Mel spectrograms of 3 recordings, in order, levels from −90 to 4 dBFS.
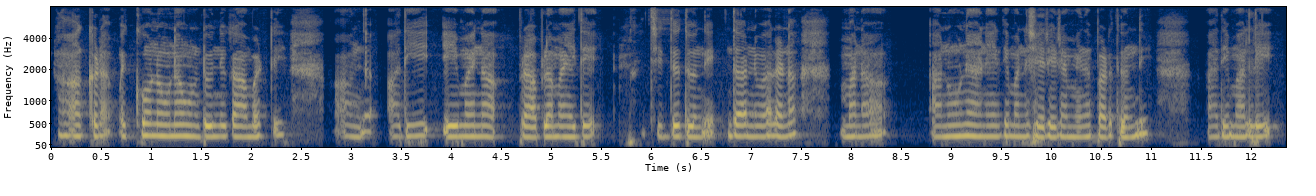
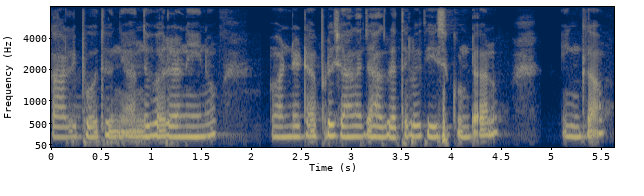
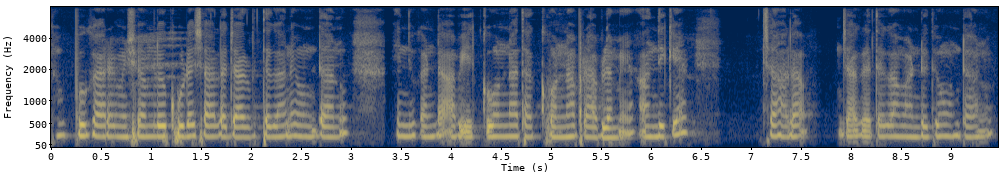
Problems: none marked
